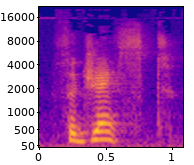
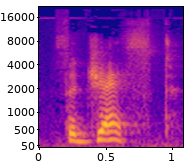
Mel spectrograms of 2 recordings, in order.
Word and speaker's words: suggest: or just or just suggest suggest now you may notice that I am NOT doubling the G it's not suggest suggest good huge huge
